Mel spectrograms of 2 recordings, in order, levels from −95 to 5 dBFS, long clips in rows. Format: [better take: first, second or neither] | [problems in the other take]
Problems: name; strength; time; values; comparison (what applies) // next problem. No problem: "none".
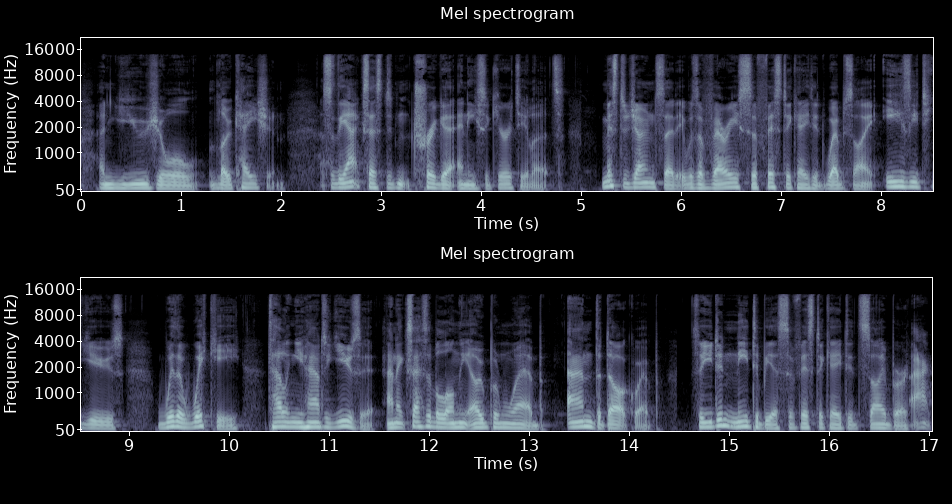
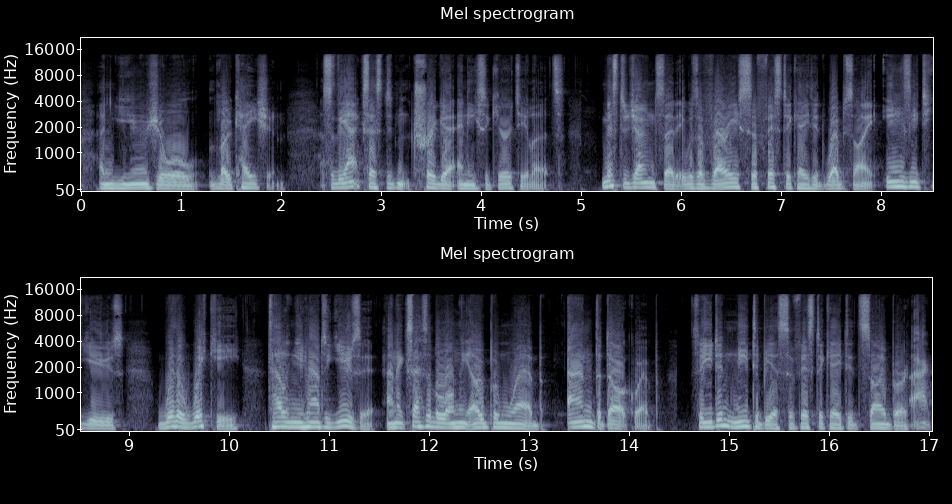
first | distortion; slight; 12% of the sound clipped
